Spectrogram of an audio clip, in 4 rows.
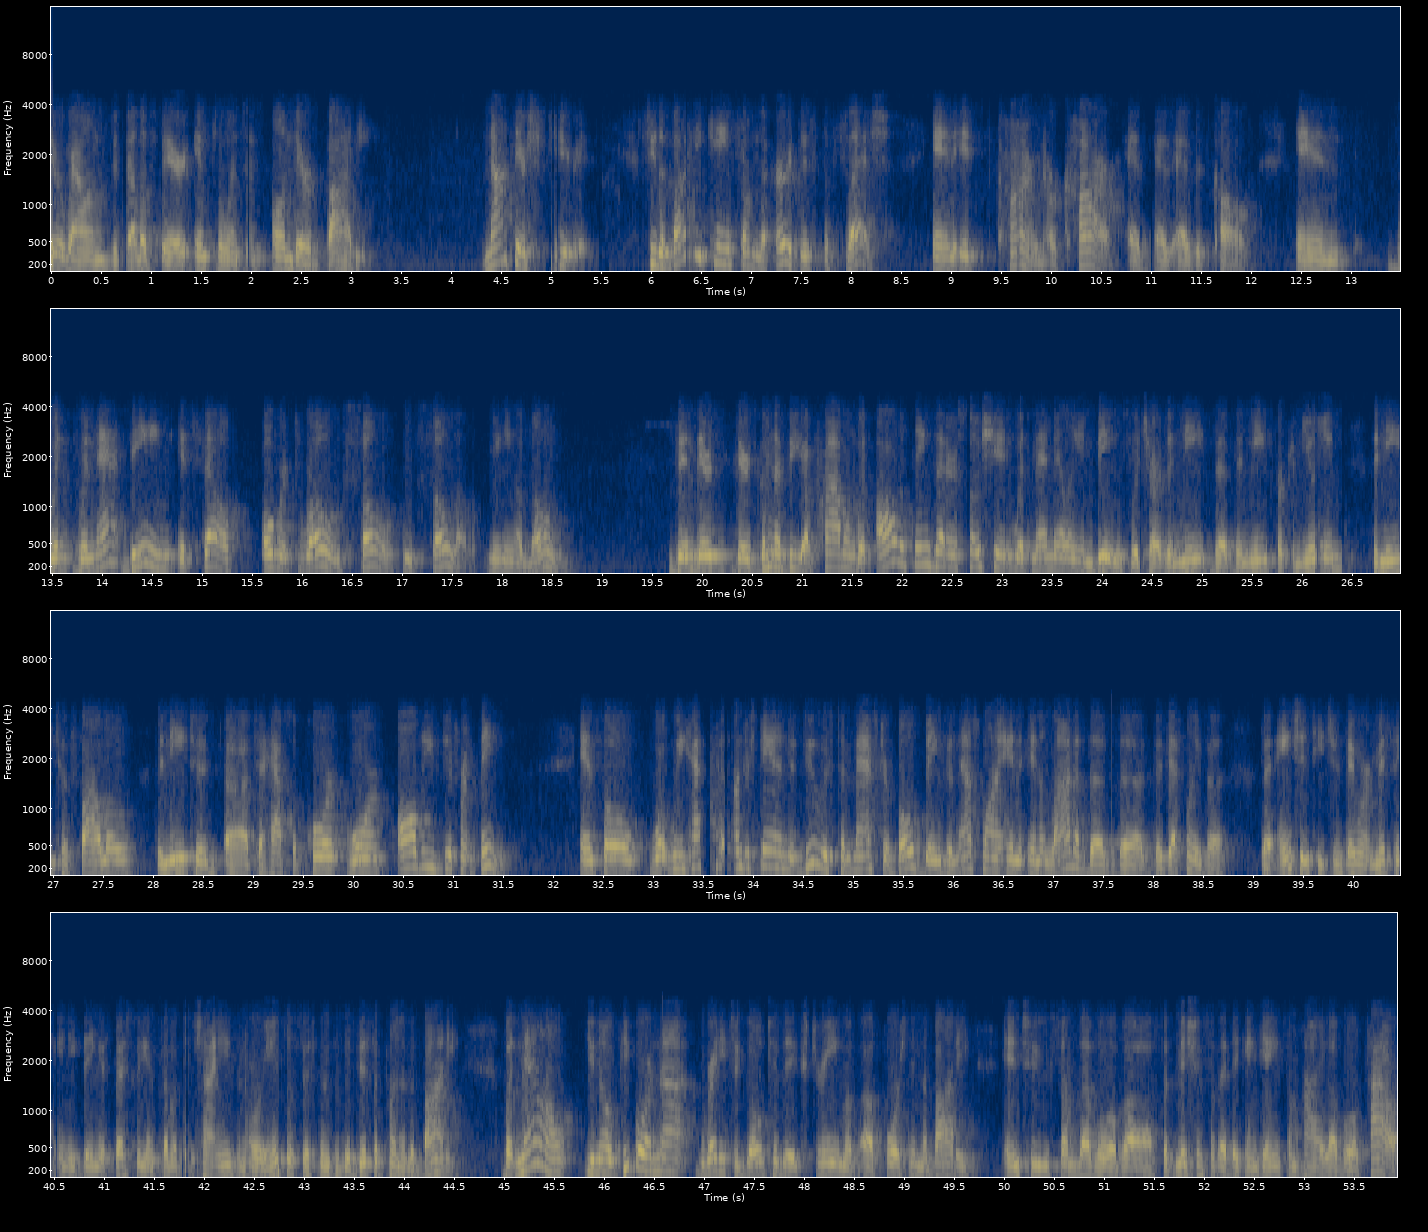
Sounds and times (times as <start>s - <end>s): Speech: 0.0s - 3.2s, 4.3s - 18.8s, 19.6s - 31.6s, 32.2s - 53.9s.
